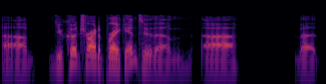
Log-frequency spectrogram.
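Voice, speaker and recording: A man casually narrating a tabletop roleplaying game as game master, speaking haltingly as he searches for words. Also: low voice, lively intonation, smooth, no echo, highs cut off.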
